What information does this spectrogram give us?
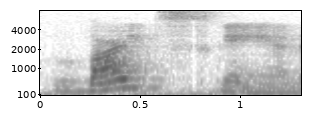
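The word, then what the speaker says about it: Vitscan: my big handprint there it's called vite scan and i think that's how you pronounce it it's v-i-t-s-c-a-n vite scan um get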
